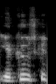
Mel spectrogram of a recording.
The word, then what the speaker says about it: Yokosuka: I've been practicing Yakuska and how you guys met and how you got into RVing and into YouTube. Well, you said it right. Yokosuka, Japan is where we met.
